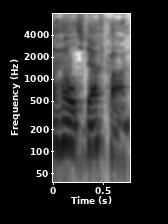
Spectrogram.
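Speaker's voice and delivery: put-on flat deadpan delivery. Retelling the group's reply to a newcomer's question, deadpan. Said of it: "And just deadpan".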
